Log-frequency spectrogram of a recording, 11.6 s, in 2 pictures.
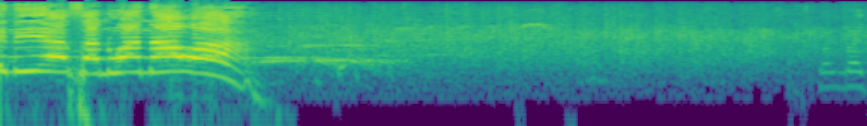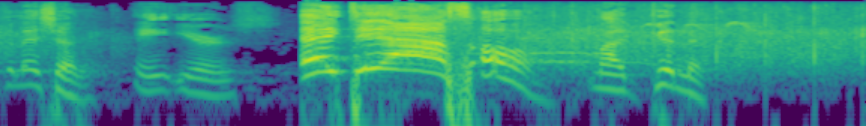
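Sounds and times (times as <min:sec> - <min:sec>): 
speech: 0:00.1 - 0:01.9, 0:05.6 - 0:10.6
congregation applauding at a church anniversary celebration: 0:01.6 - 0:06.4, 0:09.0 - 0:11.5.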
